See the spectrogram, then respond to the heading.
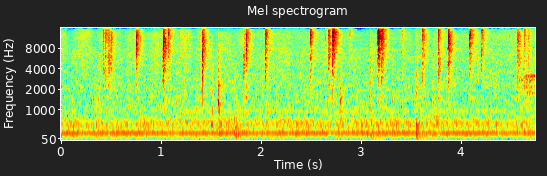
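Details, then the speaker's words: Flight 2000 pinball playfield: dry, irregular crackling ticks as a hand sweeps the surface over a steady low hum; the mylar lifted and is loose because it was not applied all the way. "But where's that loose? It's all right here. You can hear it crinkling when I go over it."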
